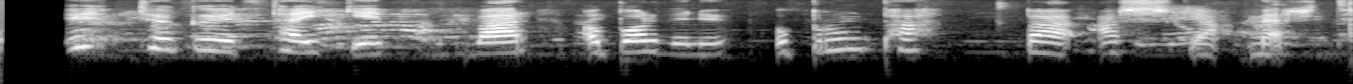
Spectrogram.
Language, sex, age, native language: Icelandic, female, 11, Icelandic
